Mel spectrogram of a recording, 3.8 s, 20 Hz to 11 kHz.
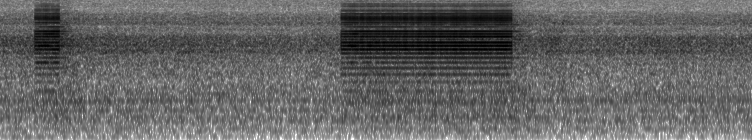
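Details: Fractional laser resurfacing on a patient's neck using a small-dot laser making 0.3 mm channels, targeting the margins of hypopigmented skin; steady machine hum with two bright buzzing bursts, one short and one longer, as the laser fires.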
